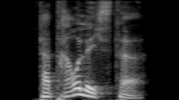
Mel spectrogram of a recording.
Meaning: inflection of vertraulich: 1. strong/mixed nominative/accusative feminine singular superlative degree 2. strong nominative/accusative plural superlative degree
- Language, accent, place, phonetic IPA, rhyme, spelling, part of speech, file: German, Germany, Berlin, [fɛɐ̯ˈtʁaʊ̯lɪçstə], -aʊ̯lɪçstə, vertraulichste, adjective, De-vertraulichste.ogg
